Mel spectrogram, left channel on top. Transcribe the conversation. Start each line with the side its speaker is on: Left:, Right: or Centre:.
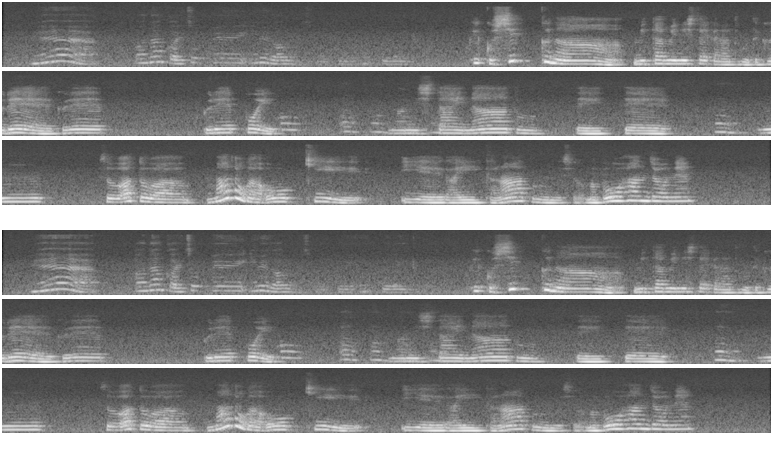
Right: ねえ。あ、なんかそういう意味があるんですかこれ、これがいいとか。
Left: 結構シックな見た目にしたいかなと思って、
Right: うん。
Left: グレー、グレー、グレーっぽい
Right: あ、あ、あ、
Left: のにしたいなと思っていて、
Right: あ、あ、あ、あ、
Left: うーん。そう、あとは窓が大きい家がいいかなと思うんですよ。まあ、防犯上ね、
